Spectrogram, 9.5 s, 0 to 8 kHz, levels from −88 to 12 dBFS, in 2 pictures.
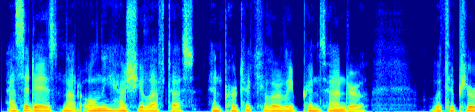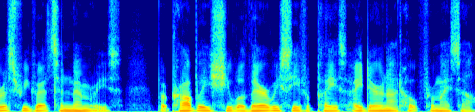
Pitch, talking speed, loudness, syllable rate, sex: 115 Hz, 210 wpm, -20 LUFS, 6.2 syllables/s, male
